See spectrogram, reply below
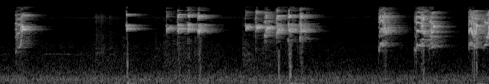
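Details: Prized pet lovebird giving clusters of high, piercing chirps and short chattering bursts, some notes doubled, with brief pauses between groups.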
